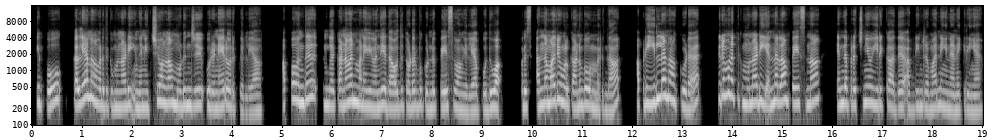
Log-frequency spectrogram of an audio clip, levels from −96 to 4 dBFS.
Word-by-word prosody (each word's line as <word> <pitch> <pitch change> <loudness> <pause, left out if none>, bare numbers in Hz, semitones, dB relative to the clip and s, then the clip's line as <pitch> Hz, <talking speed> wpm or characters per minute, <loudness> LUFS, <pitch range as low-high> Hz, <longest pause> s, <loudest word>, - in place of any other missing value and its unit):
இப்போ 225 -2 0 0.5
கல்யாணம் 295 +8 +5
ஆவரதக்கு 220 -3 -2
முன்னாடி 210 +2 +1
இந்த 205 -1 -2
நிச்சயம்லாம் 250 +4 +1
முடிஞ்சு 225 +1 0 0.2
ஒரு 210 -2 0
நேரம் 220 +2 +3
இருக்கு 190 -2 -10
இல்லையா? 165 +2 -5 0.5
அப்போ 290 +6 -4
வந்து 265 +3 +3 0.3
இந்த 230 -1 0
கணவன் 250 +5 +4
மனைவி 220 -3 0
வந்து 210 +3 0
ஏதாவது 200 +1 -1
தொடர்பு 210 +2 -2
கொண்டு 200 0 -2
பேசுவாங்க 205 -2 0
இல்லையா? 180 +1 -1
பொதுவா. 200 +2 +3 0.5
ஒரு 210 0 +2
ச - - -8 0.2
அந்த 235 +3 +1
மாரி 270 +3 +4
உங்களுக்கு 230 -5 -1
அனுபவம் 220 -1 0
இருந்தா, 185 -1 -3 0.5
அப்டி 245 +1 0
இல்லனா 320 +1 +5 0.2
கூட 210 -2 +1 0.6
திருமணத்துக்கு 335 -5 +2
முன்னாடி 265 +3 +3
என்னெல்லாம் 275 +3 +3
பேசுனா 245 +1 +1 0.5
எந்த 245 +1 +2
பிரச்சனையும் 250 +2 -2
இருக்காது? 220 -3 -3 0.2
அப்டின்ற 205 +2 -6
மாதிரி 210 +3 -2
நீங்க 210 -2 -3
நினைக்கிறீங்க? 185 -1 -5
225 Hz, 140 wpm, -21 LUFS, 205-250 Hz, 0.6 s, கல்யாணம்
